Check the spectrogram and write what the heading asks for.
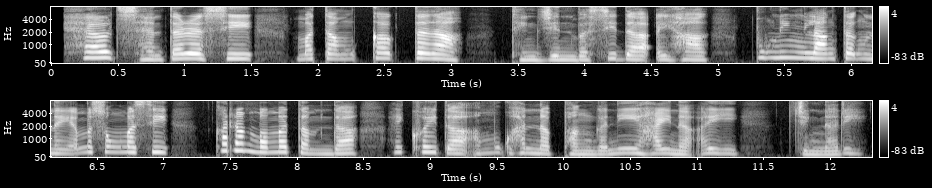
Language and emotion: Manipuri, fearful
